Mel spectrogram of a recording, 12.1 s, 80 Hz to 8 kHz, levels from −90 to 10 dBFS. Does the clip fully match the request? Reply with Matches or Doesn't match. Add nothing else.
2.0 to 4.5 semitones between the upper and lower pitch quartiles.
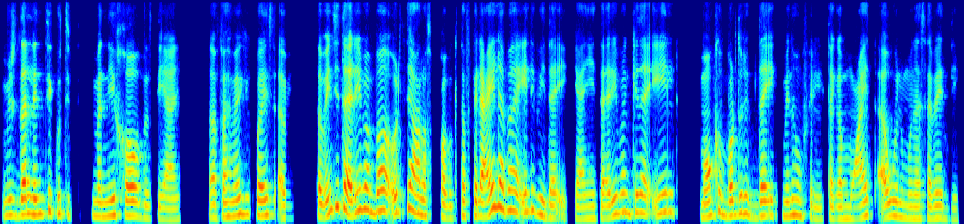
Doesn't match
